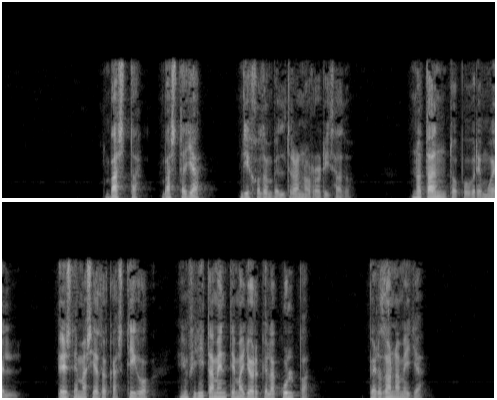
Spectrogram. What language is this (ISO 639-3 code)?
spa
